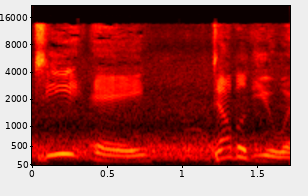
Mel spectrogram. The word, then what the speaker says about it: Tawa: You spell his last name T A WA. It is pronounced Tawa.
